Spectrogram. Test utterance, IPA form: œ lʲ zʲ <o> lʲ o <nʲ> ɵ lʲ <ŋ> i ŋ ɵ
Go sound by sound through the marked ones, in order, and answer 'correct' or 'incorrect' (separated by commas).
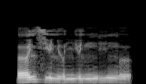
incorrect, correct, correct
